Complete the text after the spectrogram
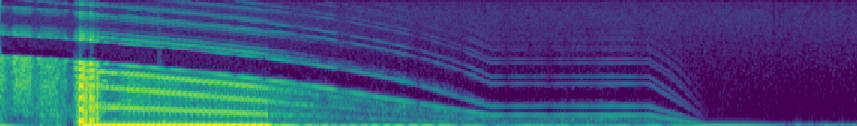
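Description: A game's falling tones sound and fade.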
